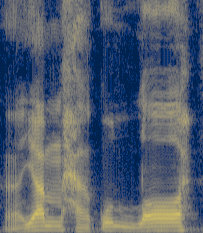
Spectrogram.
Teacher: Tapi nanti kalau harokat fathahnya itu bentuknya berubah seperti ini, berdiri seperti ini, berbentuk alif kecil seperti ini, huruf kalau di atasnya ada tanda seperti ini dibaca panjang. Sehingga ini lafaz Allah dibaca panjang, mad tabi'i panjang 2 harokat.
